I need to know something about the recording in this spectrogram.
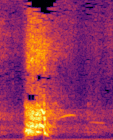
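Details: A single short, sharp bark from a Border Collie that works on a farm, over a faint steady low hum.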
